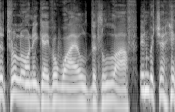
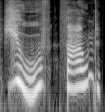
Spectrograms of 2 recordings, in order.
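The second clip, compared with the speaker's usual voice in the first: shriller repeat; 12 semitones higher than usual. A narrator's reading. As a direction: shriek it in disbelief. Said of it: "said Umbridge shrilly".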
